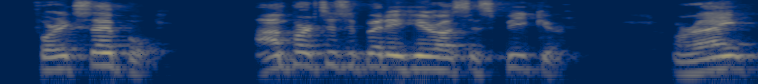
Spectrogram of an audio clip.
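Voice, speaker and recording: At a moderate pace, a man with a Panamanian accent speaks at a high pitch with very wide pitch swings. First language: Spanish. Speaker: OSINT expert, conference speaker. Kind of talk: conference presentation. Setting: conference talk.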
